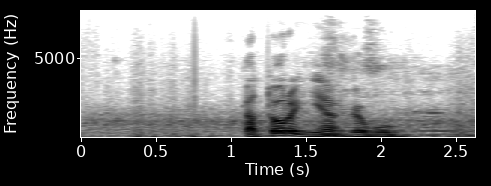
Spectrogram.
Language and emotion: Russian, neutral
